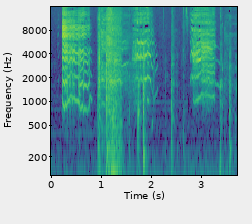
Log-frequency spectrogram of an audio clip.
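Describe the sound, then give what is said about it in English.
A man imitates a seagull with several shrill, wavering squawks and cries, loud, separated by short pauses, with one raspier, breathy burst in the middle. “but my favorite one out of all of the impressions that he's so good at, I think my favorite is when he does a seagull.”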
